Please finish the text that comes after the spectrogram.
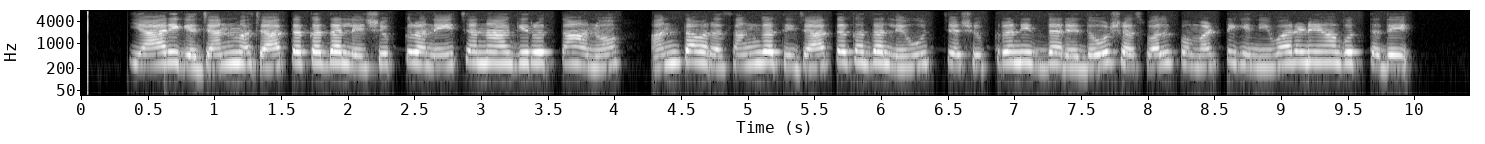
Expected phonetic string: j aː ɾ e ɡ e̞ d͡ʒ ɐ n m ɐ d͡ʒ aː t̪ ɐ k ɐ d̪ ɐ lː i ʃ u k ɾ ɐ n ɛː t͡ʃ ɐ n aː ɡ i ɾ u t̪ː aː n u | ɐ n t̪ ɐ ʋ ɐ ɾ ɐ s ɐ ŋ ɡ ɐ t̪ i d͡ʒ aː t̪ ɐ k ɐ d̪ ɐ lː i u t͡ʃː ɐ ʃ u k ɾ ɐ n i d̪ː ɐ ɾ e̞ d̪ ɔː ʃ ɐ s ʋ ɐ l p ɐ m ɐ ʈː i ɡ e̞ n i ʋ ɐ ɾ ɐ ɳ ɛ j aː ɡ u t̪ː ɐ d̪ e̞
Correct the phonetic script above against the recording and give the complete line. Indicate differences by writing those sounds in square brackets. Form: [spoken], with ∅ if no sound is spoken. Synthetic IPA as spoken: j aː ɾ [i] ɡ e̞ d͡ʒ ɐ n m ɐ d͡ʒ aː t̪ ɐ k ɐ d̪ ɐ lː i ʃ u k ɾ ɐ n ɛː t͡ʃ ɐ n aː ɡ i ɾ u t̪ː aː n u | ɐ n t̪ ɐ ʋ ɐ ɾ ɐ s ɐ ŋ ɡ ɐ t̪ i d͡ʒ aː t̪ ɐ k ɐ d̪ ɐ lː i u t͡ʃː ɐ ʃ u k ɾ ɐ n i d̪ː ɐ ɾ e̞ d̪ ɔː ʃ ɐ s ʋ ɐ l p ɐ m ɐ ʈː i ɡ e̞ n i ʋ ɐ ɾ ɐ ɳ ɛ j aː ɡ u t̪ː ɐ d̪ e̞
